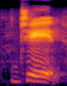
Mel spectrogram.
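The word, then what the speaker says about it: gaol: सो गैओल या फिर आप इसको प्रोनाउंस करते हैं जेल।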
